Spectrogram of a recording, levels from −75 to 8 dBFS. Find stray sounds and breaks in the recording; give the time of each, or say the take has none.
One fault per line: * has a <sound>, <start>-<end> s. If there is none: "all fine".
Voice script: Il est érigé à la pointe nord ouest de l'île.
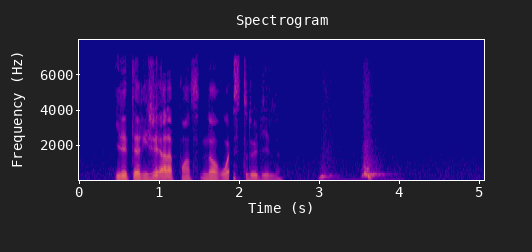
* has a dropout, 1.9-1.9 s
* has a whoosh, 3.0-4.1 s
